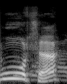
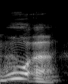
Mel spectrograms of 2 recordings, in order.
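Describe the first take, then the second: First: The T in the middle is clearly pronounced. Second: The T in the middle is dropped. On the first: "Instead of saying water" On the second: "we say water. ... We don't say our T's"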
